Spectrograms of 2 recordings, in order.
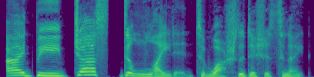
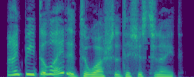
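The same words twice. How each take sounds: First: Slow, louder, dripping sarcasm; sarcastic. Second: Plainly meant, friendly and straight; sincere offer. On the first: Grudgingly offering to wash the dishes, sarcastic. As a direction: lean on just and mock the offer. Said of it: "one is very sarcastic". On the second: Offering a spouse to do the dishes, sincerely. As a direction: offer it like you truly mean it. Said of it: "One is meaningful". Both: Shown as a demonstration.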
